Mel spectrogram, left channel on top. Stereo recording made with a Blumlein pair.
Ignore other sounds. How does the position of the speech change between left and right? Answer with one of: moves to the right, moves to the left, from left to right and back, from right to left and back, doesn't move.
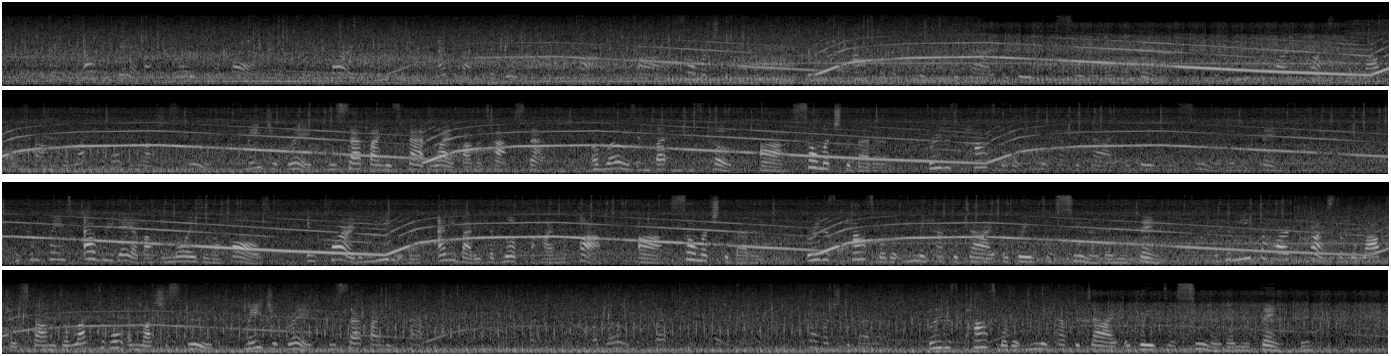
from right to left and back.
